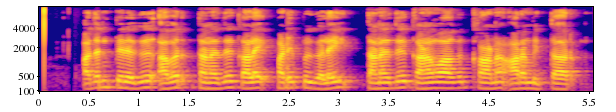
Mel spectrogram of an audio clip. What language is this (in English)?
Tamil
